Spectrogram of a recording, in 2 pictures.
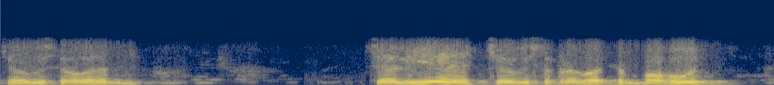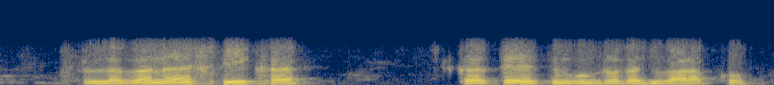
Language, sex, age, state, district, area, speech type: Hindi, male, 45-60, Uttar Pradesh, Chandauli, urban, conversation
